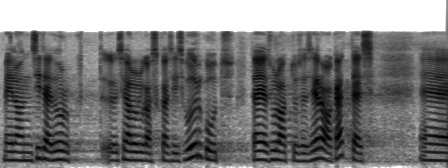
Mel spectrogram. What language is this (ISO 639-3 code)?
est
